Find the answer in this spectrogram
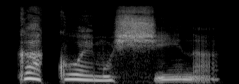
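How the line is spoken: Admiring whisper. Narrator (Russian): восхищенно прошептала Риена

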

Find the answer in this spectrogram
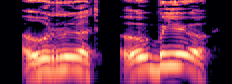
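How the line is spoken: Deep bass voice. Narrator (Russian): пробасил мой пэт

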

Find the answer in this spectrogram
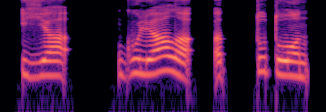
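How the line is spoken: Strained, sobbing young woman. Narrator (Russian): С трудом произнесла девушка и всхлипнула

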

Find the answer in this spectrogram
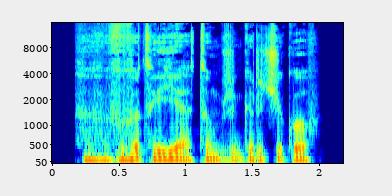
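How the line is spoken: Grim smirk. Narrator (Russian): мрачно усмехнулась Хельга

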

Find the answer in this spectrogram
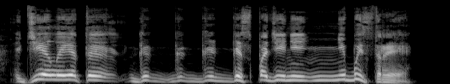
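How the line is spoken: Slight shaken stutter. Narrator (Russian): слегка заикаясь от пережитого, начал староста

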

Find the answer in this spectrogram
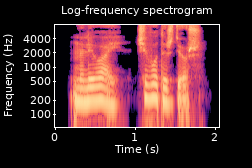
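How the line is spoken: Soft, slightly husky. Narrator (Russian): сказал мягким, чуть хриплым голосом

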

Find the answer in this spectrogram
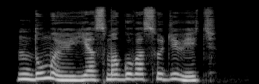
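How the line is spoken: Snorting. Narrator (Russian): фыркнула

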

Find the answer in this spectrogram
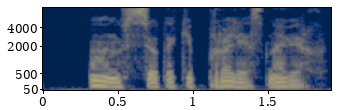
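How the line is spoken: Muttered. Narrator (Russian): пробормотал Федерико

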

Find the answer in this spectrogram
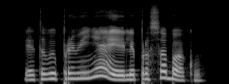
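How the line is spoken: Sighing. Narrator (Russian): я вздохнула

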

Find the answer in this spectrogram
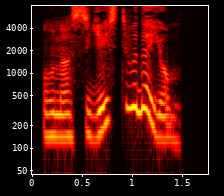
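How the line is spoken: Authoritative, unyielding tone. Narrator (Russian): непререкаемым тоном заявил градомейстер

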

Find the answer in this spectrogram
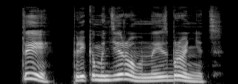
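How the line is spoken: Rude curt remark. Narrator (Russian): грубо бросил он Клавдию Мамонтову

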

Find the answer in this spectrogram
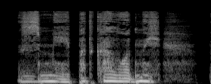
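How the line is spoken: Whisper. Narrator (Russian): прошептала я

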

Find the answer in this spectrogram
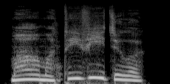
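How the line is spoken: Astonished breathless exhale. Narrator (Russian): выдохнула поражённая черь

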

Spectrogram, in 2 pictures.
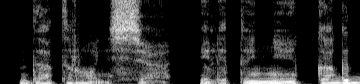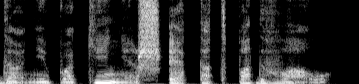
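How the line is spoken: Sudden hiss. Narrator (Russian): вдруг прошипел колдун

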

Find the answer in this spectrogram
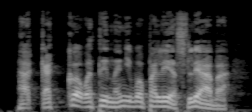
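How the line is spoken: Angry bandit asking. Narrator (Russian): зло зыркнув на него, спросил другой бандит

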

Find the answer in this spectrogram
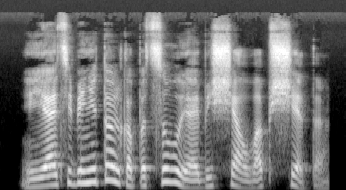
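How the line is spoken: Smirking grunt. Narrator (Russian): хмыкнул Илья

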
